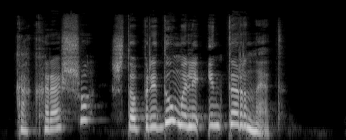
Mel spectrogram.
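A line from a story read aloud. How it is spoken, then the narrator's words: Slightly sarcastic reply. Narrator (Russian): отвечаю чуть ехидно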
